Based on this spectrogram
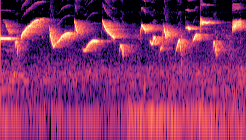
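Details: Blackthroat, an imported small songbird kept caged, delivering continuous song of quick, high, sweeping whistles and bright slurred notes tumbling one after another without stopping.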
